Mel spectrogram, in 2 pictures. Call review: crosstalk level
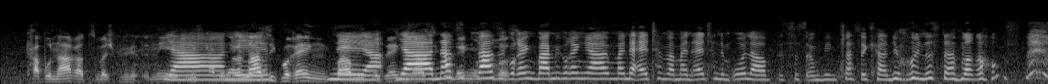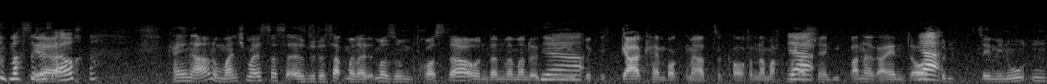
present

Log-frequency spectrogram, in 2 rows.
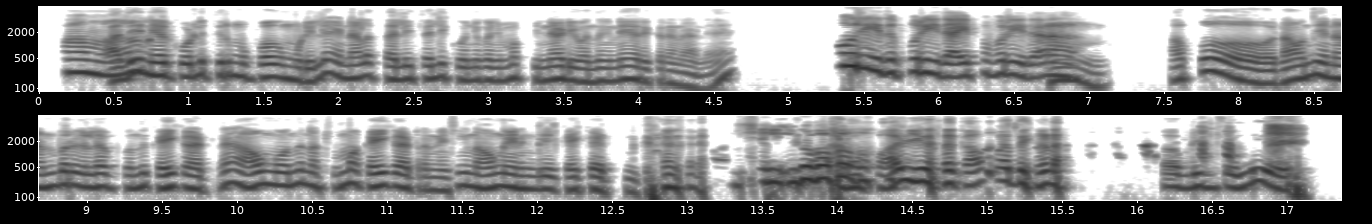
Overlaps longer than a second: none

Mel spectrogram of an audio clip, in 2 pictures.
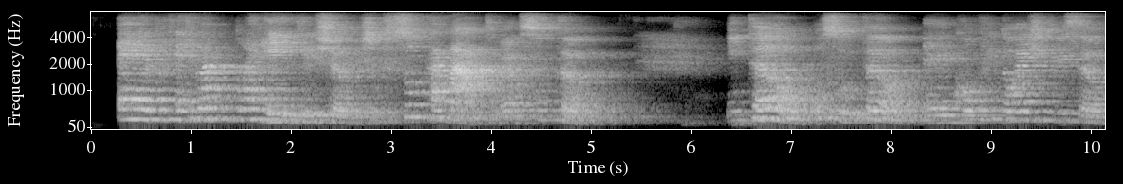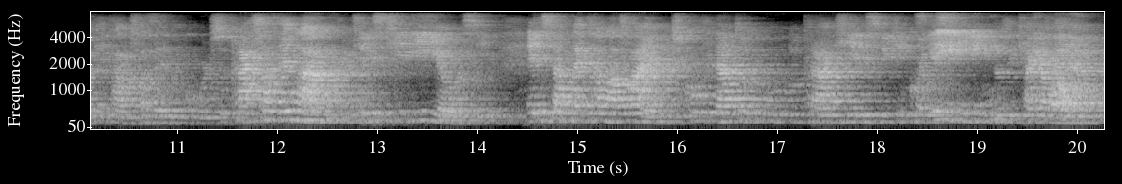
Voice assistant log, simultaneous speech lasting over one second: present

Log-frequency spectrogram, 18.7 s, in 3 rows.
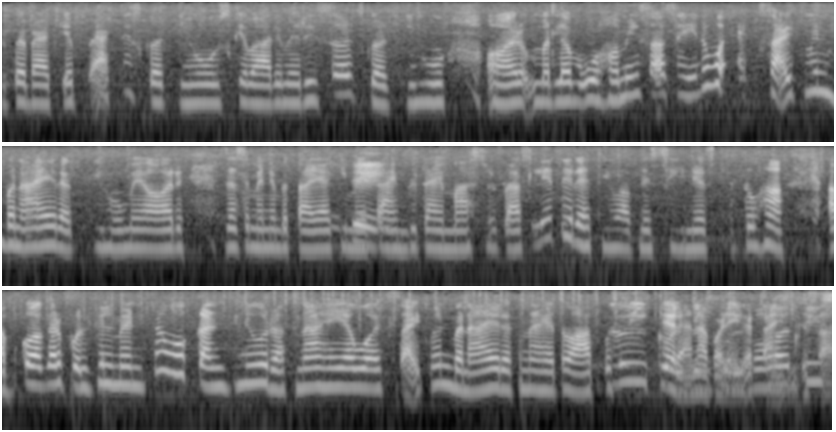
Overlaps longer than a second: present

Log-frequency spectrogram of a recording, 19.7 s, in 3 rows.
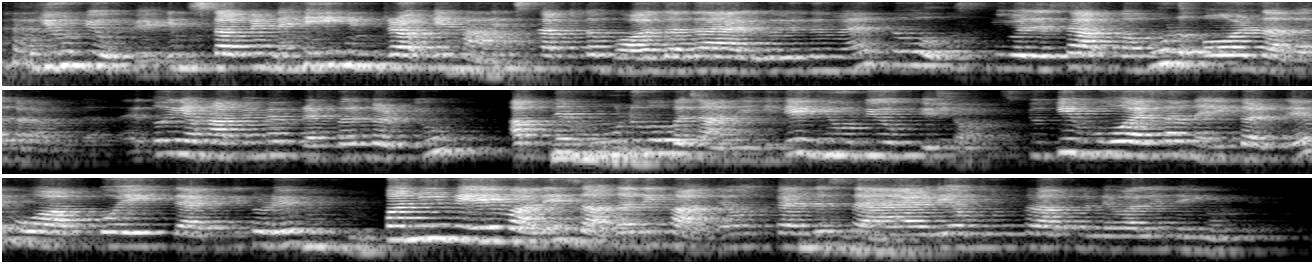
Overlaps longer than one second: none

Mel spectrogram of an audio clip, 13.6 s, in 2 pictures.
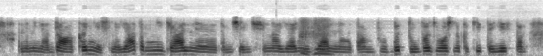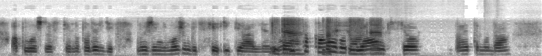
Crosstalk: present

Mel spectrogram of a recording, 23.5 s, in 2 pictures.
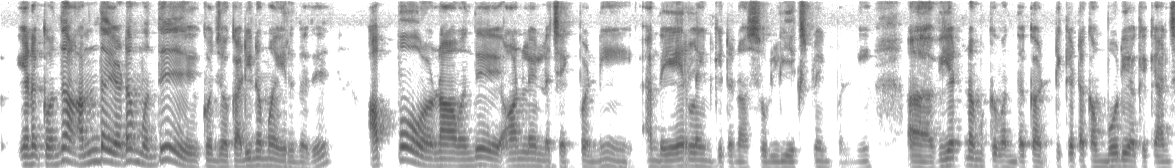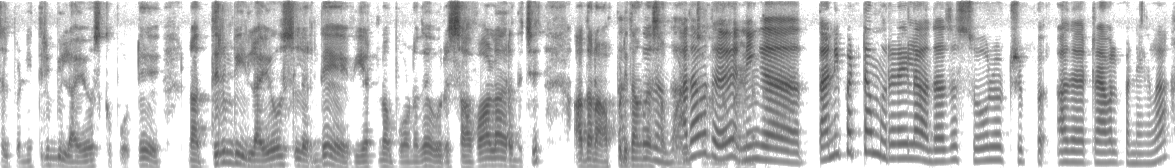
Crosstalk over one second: present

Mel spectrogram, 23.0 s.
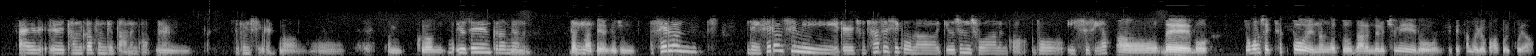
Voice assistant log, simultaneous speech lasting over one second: none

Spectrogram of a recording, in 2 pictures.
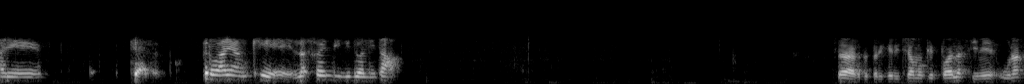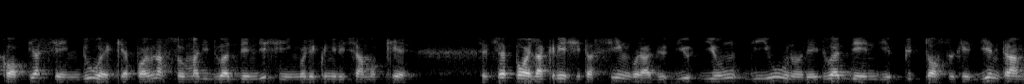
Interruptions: none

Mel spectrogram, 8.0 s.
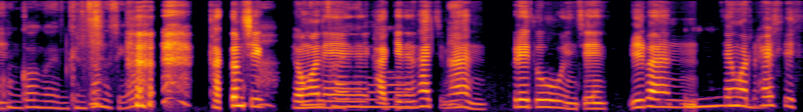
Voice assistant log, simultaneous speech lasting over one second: present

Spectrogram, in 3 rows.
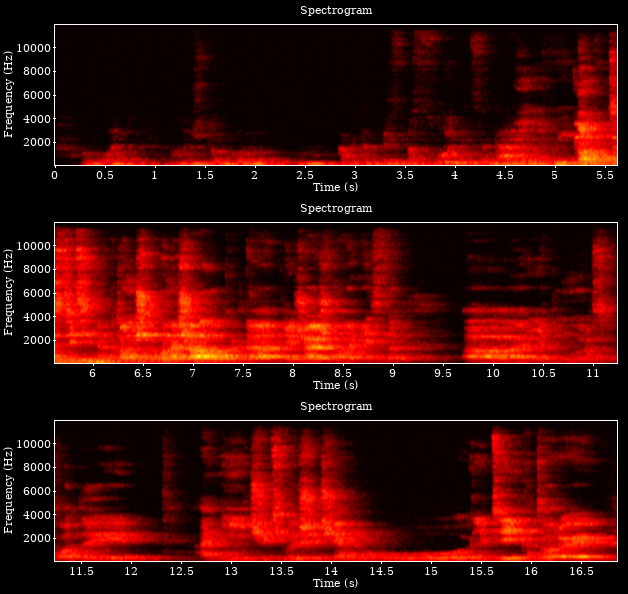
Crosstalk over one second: present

